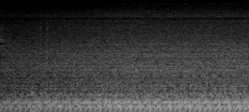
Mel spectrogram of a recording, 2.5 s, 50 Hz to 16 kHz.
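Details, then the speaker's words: 2018 Subaru Crosstrek junkyard replacement engine after fixes and throttle relearn: smooth, regular low exhaust pulse at idle with no skips, knocks or hunting; idles like a champ, no DTCs detected. "oh yeah she idles like a champ now so much [Music] better"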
